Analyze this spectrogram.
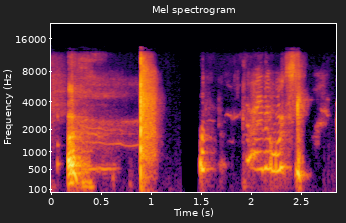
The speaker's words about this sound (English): Oh no. I slapped my leg so hard that there's a handprint on it.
